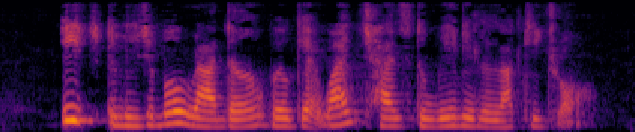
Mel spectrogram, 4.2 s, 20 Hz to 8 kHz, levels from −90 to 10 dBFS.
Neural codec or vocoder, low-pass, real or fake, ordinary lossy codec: codec, 16 kHz in and 24 kHz out, 1.1 kbps, FireRedTTS-2 codec; 7.2 kHz; fake; MP3, 32 kbps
